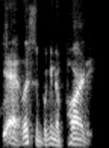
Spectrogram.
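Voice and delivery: creepy, shady dealer voice. Acting out how a shady dealer talks: imitating a creepy coke dealer. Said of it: "it's like a coke dealer".

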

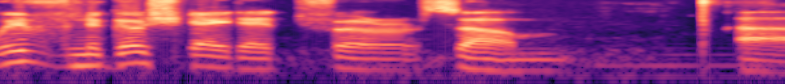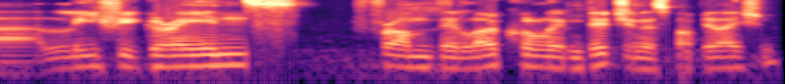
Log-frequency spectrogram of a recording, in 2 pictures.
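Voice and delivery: deep, sultry radio voice. The narrator voices Billy Blacktop speaking over the radio, deep sultry voice. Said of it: "You hear the deep, sultry voice of Billy Blacktop come over the radio".

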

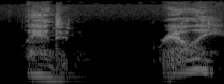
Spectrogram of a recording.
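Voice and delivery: very quiet, low, hushed whisper. Showing how they whisper to their kid instead of hollering, whispering. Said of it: "you'll whisper".

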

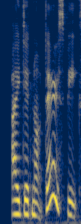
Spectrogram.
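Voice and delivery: ordinary delivery

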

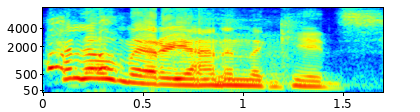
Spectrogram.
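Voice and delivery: very loud, swooping, put-on Irish brogue. Asked which accent they would go to right now, the speaker does an Irish accent. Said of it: "Probably an Irish one".

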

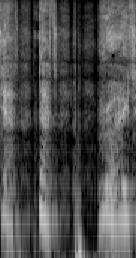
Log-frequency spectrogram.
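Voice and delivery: breathless shout-whisper, very high and very loud. Mocking an actor's delivery of every line: imitating an actor's shout-whisper. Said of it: "either out of breath or trying to shout whisper".

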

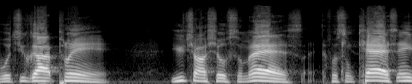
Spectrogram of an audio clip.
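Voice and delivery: ordinary talk

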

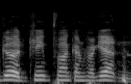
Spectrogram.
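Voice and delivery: quiet mutter under breath. Retelling her reply when a woman said she always forgets her, muttered under breath. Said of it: "under my breath i went".

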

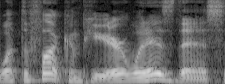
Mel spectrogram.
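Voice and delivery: ordinary talk, nothing marked

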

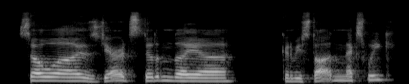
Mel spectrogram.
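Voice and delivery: put-on clumsy New England accent. Imitating a media member asking about next week's starter: bad New England media member accent. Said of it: "my attempt at a New England media member's accent".

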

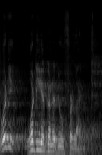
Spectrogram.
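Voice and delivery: put-on Irish accent. Retelling a priest's question after confession, in an Irish accent. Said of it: "in his Irish accent".

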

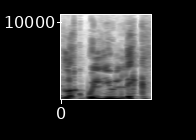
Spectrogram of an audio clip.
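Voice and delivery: normal talking voice

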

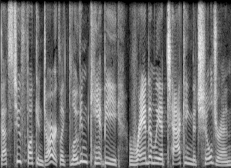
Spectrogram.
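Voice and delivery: ordinary delivery

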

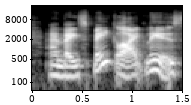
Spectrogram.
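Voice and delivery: slow, put-on parrot-like voice.

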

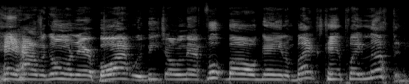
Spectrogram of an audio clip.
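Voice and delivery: put-on taunting, high-pitched rural country accent. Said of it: "talking in a country accent".

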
